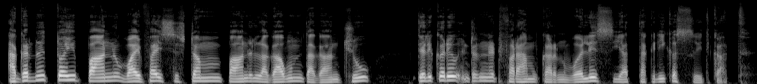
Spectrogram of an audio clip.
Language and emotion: Kashmiri, neutral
